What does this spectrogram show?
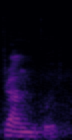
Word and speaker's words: प्रांकुर: Fake name है, it's like प्रांकुर। मेरा जो रियल नेम है प्रांकुर। Sorry? प्रांकुर, real name प्रांकुर। Rangpur. हाँ। Hi Rangpur. I don't know like how to pronounce it. It's like प्रांकुर, normal प्रांकुर।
